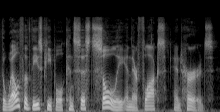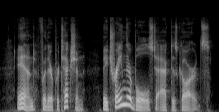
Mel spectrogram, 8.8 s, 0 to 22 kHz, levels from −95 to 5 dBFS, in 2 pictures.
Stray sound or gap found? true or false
false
